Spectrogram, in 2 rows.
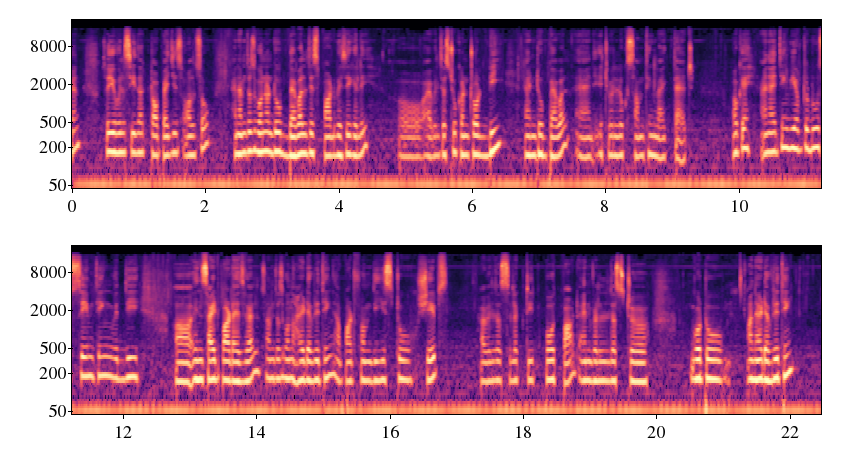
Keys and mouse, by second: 0.4 click, 1.4 alt+shift+click, 1.8 click, 3.2 click, 3.8 alt+click, 4.2 click, 4.8 alt+shift+click, 5.1 alt+shift+click, 6.2 ctrl+b, 9.7 click, 9.9 Tab, 10.3 drag, 13.1 shift+h, 14.2-14.6 drag, 14.9 shift+click, 15.2 Tab, 16.0 click, 16.3 click, 17.6 click, 18.3 shift+click, 19.8 Tab, 21.1 alt+h.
